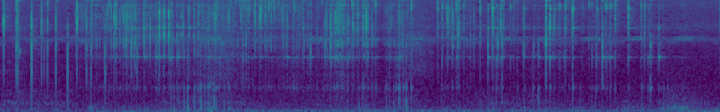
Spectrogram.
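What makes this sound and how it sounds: A textured glass object is tapped and scratched with long nails, producing a rapid, continuous run of bright, glassy clinks and chinks that die away almost instantly. Scratchy, rasping texture fills the gaps between the taps over a steady low background.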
